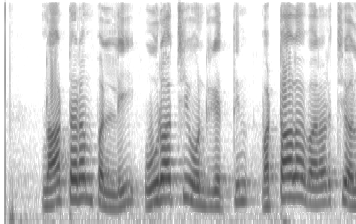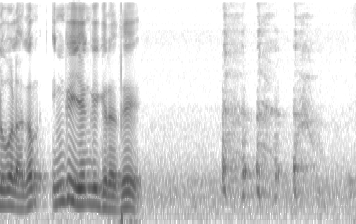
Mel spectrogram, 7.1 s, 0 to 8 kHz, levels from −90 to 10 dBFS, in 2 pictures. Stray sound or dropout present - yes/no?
yes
